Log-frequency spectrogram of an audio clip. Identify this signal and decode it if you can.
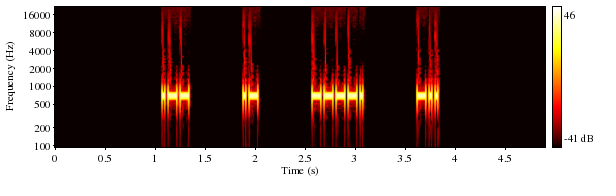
Morse code, heard as a keyed tone, about 40 wpm, spaced as for 14 wpm, 700 Hz. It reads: WA9D
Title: USA Call Signs - 6x Character Spacing - 40wpm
